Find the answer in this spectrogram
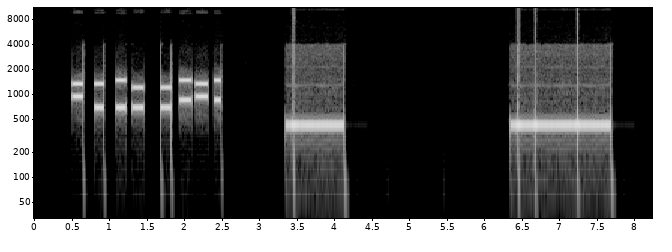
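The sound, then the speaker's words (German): A quick run of about eight clear telephone dialing tones, each a short dual-pitched beep, followed by two long steady ringing tones separated by silence, with no one speaking, as a show places a call to a person for a live link. “Egal, den rufen wir jetzt nämlich an.”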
